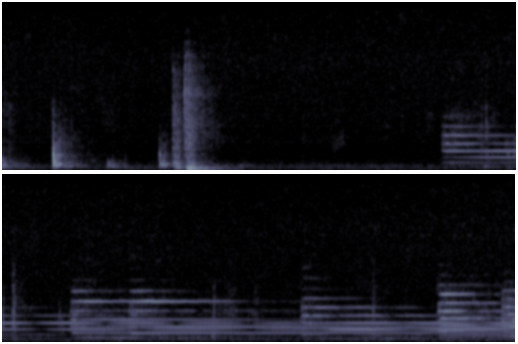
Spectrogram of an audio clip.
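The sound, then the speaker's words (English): A few dull knocks and a door-like thud, then the Harkness Tower bells chime noon several times in succession, each strike ringing with a long, resonant hum that overlaps the next. “Down from the Harkness Tower floated the chimes of noon, unheeded by the busy undergraduates piling out of classes, criss-crossing the campus as they dashed for eating clubs and fraternity houses”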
